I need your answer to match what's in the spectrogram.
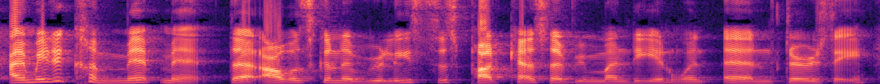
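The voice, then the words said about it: Sick-sounding voice. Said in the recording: “if you could probably tell in my voice, I've been sick, right? I've been sick the past few days.”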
